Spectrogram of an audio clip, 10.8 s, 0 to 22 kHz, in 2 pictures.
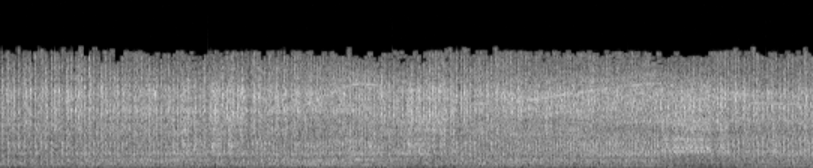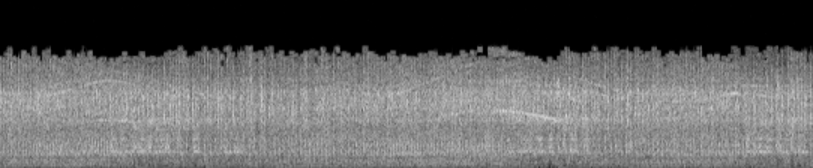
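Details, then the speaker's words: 2006 VW Jetta MK5 TDI with DSG, diesel idling: steady low rattling knock about three a second that disappears with a little gas and returns off throttle; failing dual mass flywheel. "Now, it's a little bit loud. You know, you can hear, but uh you can hear it right now. Okay. If you if you give it a little bit of gas, it will disappear. And once you let off the gas, it comes back."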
